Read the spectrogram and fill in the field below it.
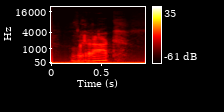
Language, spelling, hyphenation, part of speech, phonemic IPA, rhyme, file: Dutch, wraak, wraak, noun, /vraːk/, -aːk, Nl-wraak.ogg
- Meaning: revenge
